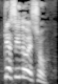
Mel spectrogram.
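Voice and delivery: high-pitched, alarmed cry; startled yell. A narrator's reading. Arthur jumping up at a crash outside, startled yell. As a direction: yelp the question in a high voice. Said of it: "gritó".

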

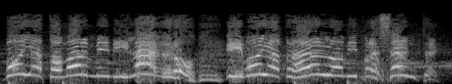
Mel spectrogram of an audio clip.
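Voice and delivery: high, loud, shouted preaching over music; fiery revival preacher crying out to the church; full-force preaching. Acted. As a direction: preach it to the rafters, building.

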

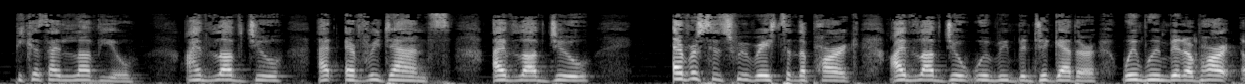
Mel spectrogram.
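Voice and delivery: mock period-drama confession of love in English; Bridgerton lover. Host parodies a Bridgerton proposal to show romance, theatrically ardent. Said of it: "ahorita voy a entrar, Bridgerton".

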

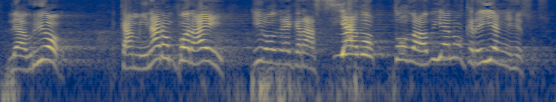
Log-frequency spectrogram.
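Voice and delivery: loud indignant preaching; rising to a furious shout at the crowd; shouting at the disbelief of the crowd; outraged shout. Real, not acted.

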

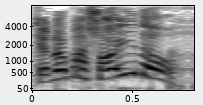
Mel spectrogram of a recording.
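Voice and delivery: high, loud exasperated telling-off; mock angry scolding. Friend imitating a clerk scolding the queue, loud and high. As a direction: scold him like an impatient clerk.

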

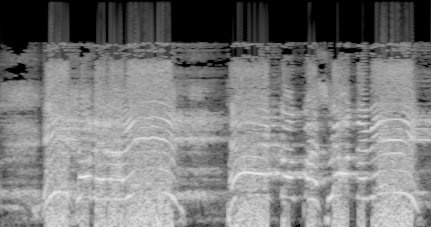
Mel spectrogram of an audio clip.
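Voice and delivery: very high, very loud, slow desperate cry. Acted. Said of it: "se puso a gritar aún más fuerte". (grito desesperado, aún más fuerte y agudo)

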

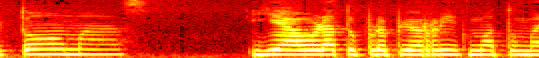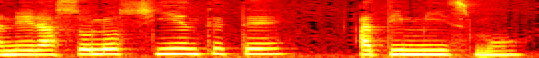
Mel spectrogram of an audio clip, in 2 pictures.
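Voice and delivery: calm hypnosis guide, long pauses. Acted. Leads a hypnosis induction. (voz lenta de hipnotizador)

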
